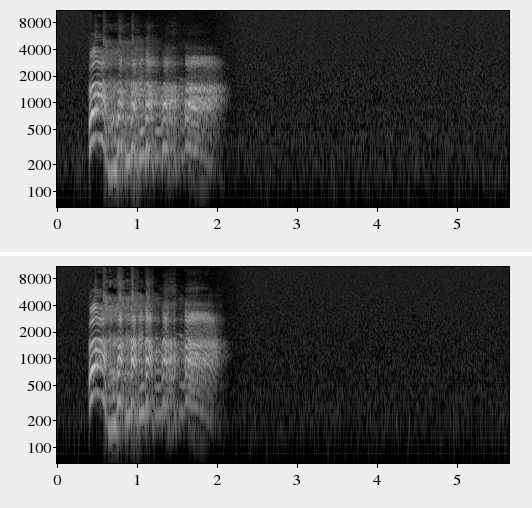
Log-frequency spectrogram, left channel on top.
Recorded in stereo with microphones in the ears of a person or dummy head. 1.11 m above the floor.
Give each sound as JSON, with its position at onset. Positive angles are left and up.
{"t": 0.4, "sound": "laughter", "side_deg": -5, "distance_m": 0.8}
